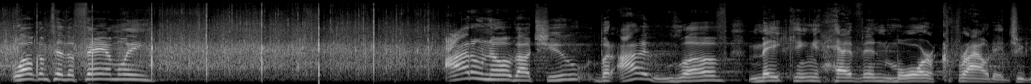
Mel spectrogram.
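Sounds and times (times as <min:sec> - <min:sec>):
church congregation applauding newly baptized people during a Sunday service: 0:00.0 - 0:05.5
speech: 0:00.1 - 0:01.6, 0:04.5 - 0:10.3.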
